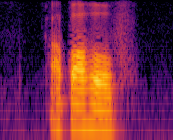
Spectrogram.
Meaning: safe
- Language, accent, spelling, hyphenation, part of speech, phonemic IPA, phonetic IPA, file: Armenian, Eastern Armenian, ապահով, ա‧պա‧հով, adjective, /ɑpɑˈhov/, [ɑpɑhóv], Hy-ապահով.ogg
